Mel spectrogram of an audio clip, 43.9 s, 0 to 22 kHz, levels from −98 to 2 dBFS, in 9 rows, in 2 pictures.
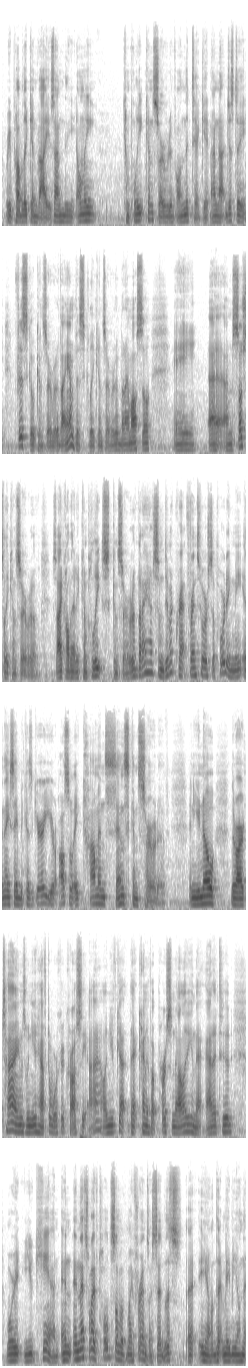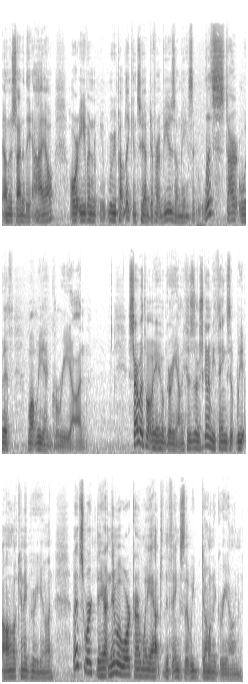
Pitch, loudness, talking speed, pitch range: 115 Hz, -37 LUFS, 225 wpm, 100-125 Hz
